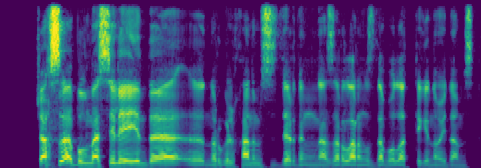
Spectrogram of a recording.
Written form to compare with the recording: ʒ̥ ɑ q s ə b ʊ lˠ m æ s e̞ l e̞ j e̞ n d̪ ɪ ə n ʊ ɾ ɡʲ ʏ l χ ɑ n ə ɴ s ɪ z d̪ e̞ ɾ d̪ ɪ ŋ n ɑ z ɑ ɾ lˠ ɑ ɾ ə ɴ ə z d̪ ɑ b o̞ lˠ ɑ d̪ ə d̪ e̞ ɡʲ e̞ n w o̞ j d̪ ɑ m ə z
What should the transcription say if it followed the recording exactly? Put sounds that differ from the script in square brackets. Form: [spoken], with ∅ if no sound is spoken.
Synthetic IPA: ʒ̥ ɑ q s ə b ʊ lˠ m æ s e̞ l e̞ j e̞ n d̪ ɪ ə n ʊ ɾ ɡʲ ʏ l χ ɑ n ə [m] s ɪ z d̪ e̞ ɾ d̪ ɪ ŋ n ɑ z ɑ ɾ lˠ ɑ ɾ ə ɴ ə z d̪ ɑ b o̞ lˠ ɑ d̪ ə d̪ e̞ ɡʲ e̞ n w o̞ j d̪ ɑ m ə z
